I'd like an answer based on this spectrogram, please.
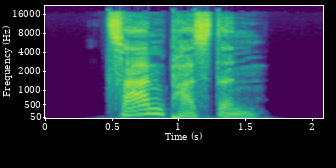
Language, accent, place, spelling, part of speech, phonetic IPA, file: German, Germany, Berlin, Zahnpasten, noun, [ˈt͡saːnˌpastn̩], De-Zahnpasten.ogg
- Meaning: plural of Zahnpasta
